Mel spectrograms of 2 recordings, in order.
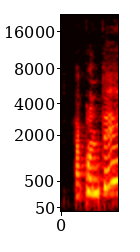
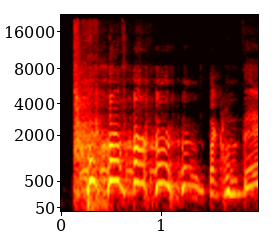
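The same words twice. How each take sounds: First: Said in the usual way. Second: Laughed through, slow and much higher; laughing repeat. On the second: Shown as a demonstration. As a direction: let the laugh drag the question out slowly. (en riant, lentement et plus aigu)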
